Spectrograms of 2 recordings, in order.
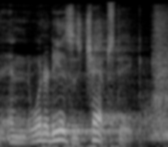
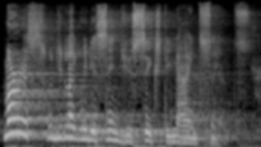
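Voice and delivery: higher teasing sponsor voice; mock the caller gently as his sponsor; 6 semitones higher, 3 dB louder than usual. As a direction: sponsor ribbing a friend over chapstick, higher. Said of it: "and I said / sponsor replies".

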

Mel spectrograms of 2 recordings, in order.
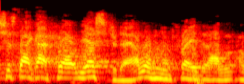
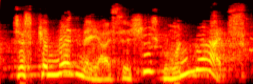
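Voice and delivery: laughing; 10 semitones higher, slower than usual. Retold or imitated. Mocking himself, laughing.

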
